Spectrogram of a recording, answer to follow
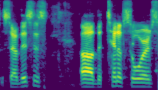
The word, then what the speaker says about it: X of Swords: it looking nice so this is uh the Ten of Swords it's X of Swords but it's pronounced ten of Swords creation number one um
